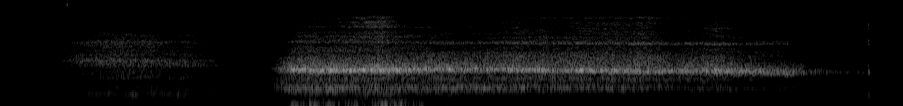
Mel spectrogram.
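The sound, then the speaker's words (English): Breathing out, a person's long exhale: a soft, shorter breath first, then a louder, steady airy outbreath lasting about two and a half seconds that trails off into quiet. “Now breathe out for me again.”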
